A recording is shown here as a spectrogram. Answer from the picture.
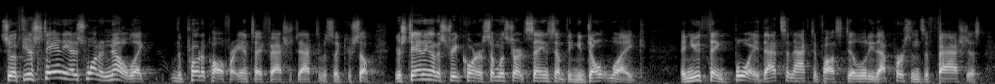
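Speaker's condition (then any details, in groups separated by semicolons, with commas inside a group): No condition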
